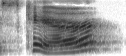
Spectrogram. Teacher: Aqui também, scared, a gente não pronuncia a letra E. Então, enrolou a língua para o R, scared, põe o D, scared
